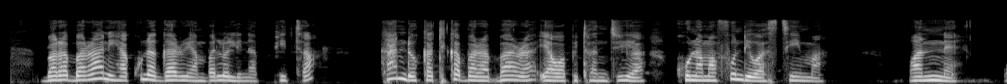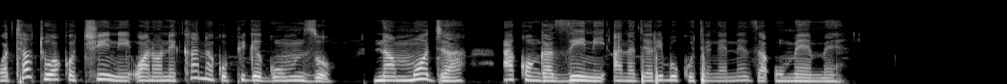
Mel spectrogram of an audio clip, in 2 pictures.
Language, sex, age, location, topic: Swahili, female, 25-35, Nairobi, government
